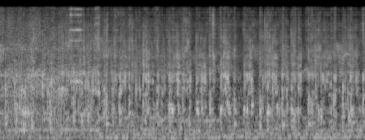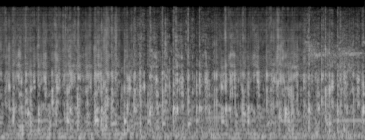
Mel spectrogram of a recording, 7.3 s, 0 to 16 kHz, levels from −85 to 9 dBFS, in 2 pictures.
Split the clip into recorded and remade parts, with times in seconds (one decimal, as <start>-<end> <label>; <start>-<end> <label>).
0.0-0.6 recorded; 0.6-5.0 remade; 5.0-5.8 recorded; 5.8-6.7 remade; 6.7-7.3 recorded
